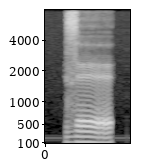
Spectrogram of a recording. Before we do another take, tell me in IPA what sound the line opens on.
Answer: z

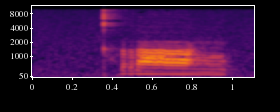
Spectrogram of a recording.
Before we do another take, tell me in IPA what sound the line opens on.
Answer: kʰ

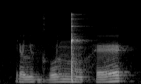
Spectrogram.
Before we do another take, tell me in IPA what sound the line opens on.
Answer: ɾ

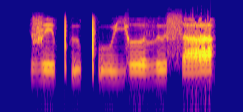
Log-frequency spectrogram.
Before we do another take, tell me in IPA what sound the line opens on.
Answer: v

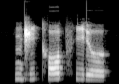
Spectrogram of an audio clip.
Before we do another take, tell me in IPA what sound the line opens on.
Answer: n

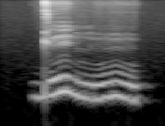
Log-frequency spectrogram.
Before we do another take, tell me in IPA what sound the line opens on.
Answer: ɖ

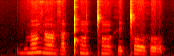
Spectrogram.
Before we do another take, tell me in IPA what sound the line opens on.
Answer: bʱ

